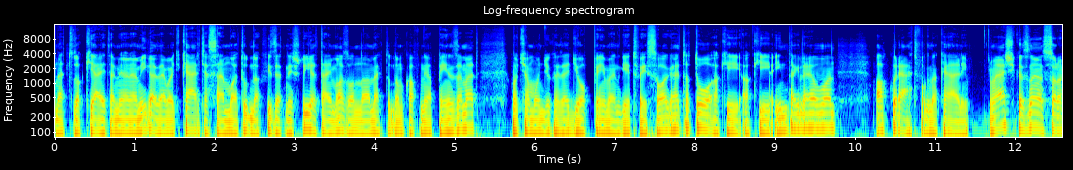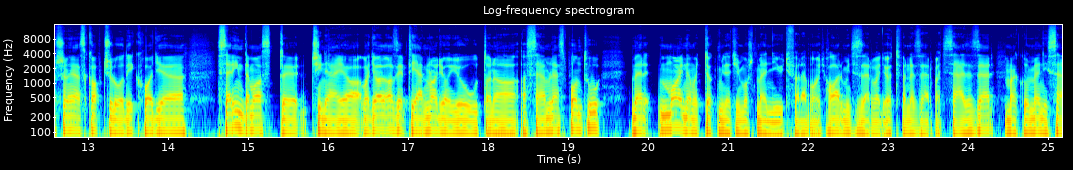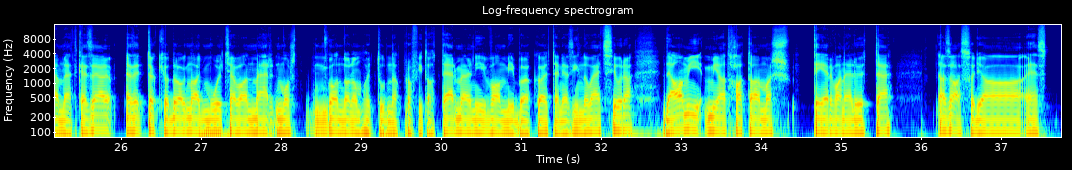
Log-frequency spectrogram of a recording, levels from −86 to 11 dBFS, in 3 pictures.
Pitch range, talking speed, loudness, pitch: 85-105 Hz, 170 wpm, -22 LUFS, 95 Hz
